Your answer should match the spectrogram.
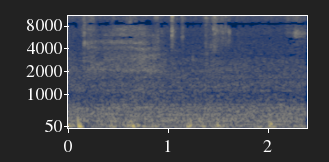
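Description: A stack of Pokémon trading cards being shifted and slid between the hands, heard as irregular soft handling noise with low thumps.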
